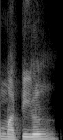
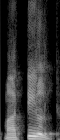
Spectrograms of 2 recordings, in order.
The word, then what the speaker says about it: Mathilde: Oh Matilde ya, dia nggak Matilde bacanya nggak kayak gitu. Matilde Kalaupun dia tipis D-nya itu. Mathilde.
